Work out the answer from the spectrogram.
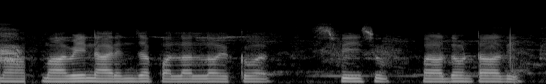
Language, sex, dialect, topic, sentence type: Telugu, male, Utterandhra, agriculture, statement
